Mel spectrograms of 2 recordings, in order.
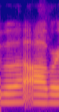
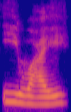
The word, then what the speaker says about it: EY: it's located even how the company name is pronounced okay like us sometimes we are able to interview people who call us who calls our company a okay so it's not a it's e y because it's stands for Ernst and Young okay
